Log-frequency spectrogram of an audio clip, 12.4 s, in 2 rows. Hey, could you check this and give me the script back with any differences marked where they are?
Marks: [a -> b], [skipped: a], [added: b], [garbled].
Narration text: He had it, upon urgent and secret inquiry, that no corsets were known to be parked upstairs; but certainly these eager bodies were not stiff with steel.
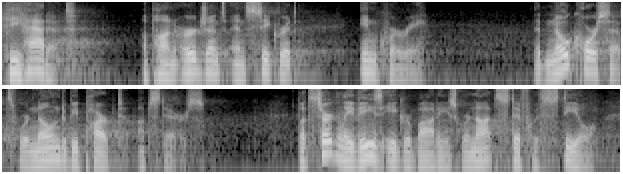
He had it, upon urgent and secret inquiry, that no corsets were known to be parked upstairs; but certainly these eager bodies were not stiff with steel.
